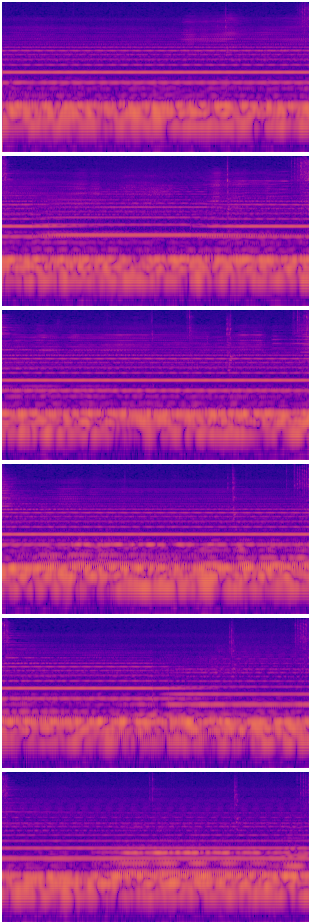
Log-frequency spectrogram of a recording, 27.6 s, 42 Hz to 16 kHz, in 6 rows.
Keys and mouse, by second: 3.0 click, 5.1-9.0 drag, 12.1-18.2 drag, 19.6 click, 20.7-21.4 typing, 21.8 Return, 23.2 ctrl+s, 27.4 click.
